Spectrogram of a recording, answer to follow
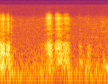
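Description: Faint drawing on a tablet touchscreen: a sharp tap on the glass at the start, then a soft scratchy stroke about a second in as a line is drawn.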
